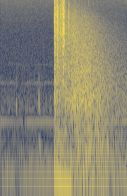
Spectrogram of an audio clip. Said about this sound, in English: A shotgun blast as loud as an explosion. Instinctively, like woodland animals, we both crouched, ready to flee if need be. Even the dogs, who were used to gunfire, balked and scattered.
